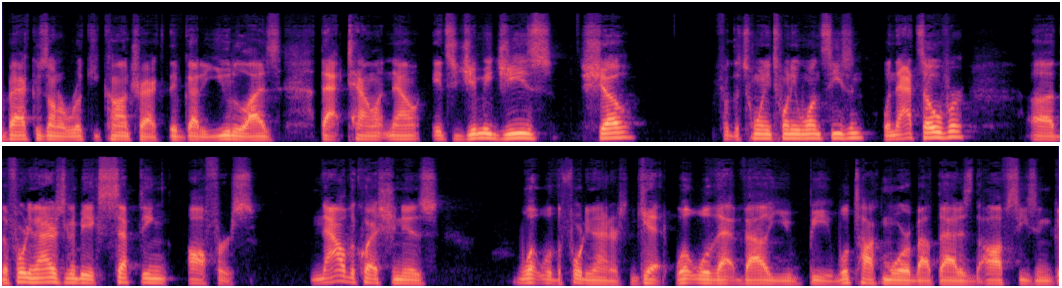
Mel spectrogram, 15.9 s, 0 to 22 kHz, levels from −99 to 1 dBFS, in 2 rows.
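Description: A speech recording with no technical faults to report. There is nothing here that needs a time or a cause.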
